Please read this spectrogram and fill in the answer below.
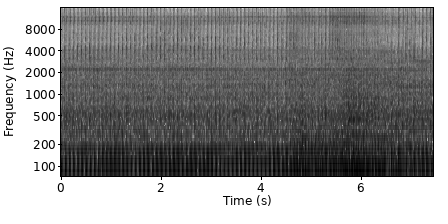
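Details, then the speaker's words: Yamaha YBR125 single-cylinder motorcycle idling in cold weather: loud, sharp puffing exhaust from gas leaking at the exhaust/silencer joint on the cylinder head side, noticed as a changed exhaust sound while riding; seal replacement needed. "तो इस sound से clearly पता चल रहा है कि जो exhaust silencer है जो अटैच है हेड वाली साइड से, वहाँ से एक्स्ट्रा शोर आ रहा है। इसका मतलब ये है कि यहाँ से कोई गैस लीक हो रही है।"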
